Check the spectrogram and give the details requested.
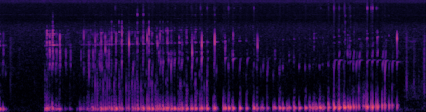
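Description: Low, bubbling, continuous gurgling rumble lasting several seconds after a brief pause; ordinary stomach rumbling on an empty stomach.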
